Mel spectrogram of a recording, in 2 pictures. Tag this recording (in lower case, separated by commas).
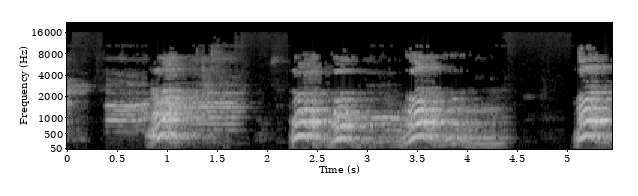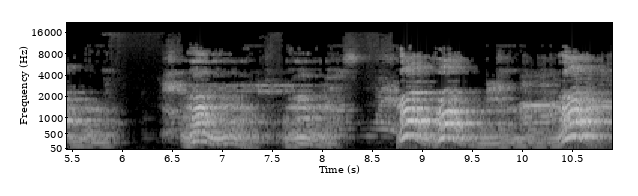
dog howling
